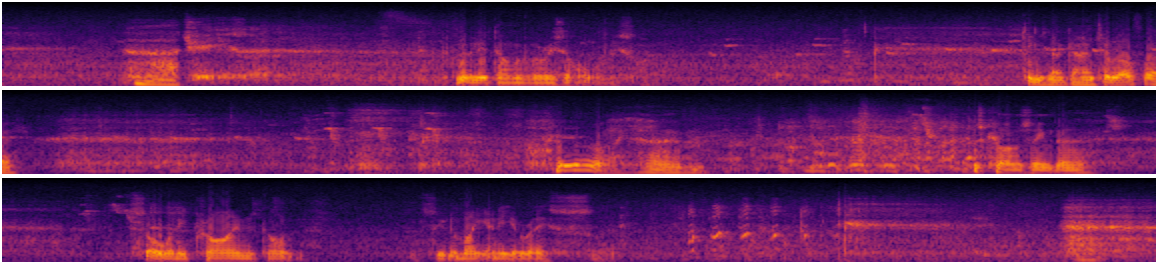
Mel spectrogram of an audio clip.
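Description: A man speaks in a low, firm voice, close by.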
